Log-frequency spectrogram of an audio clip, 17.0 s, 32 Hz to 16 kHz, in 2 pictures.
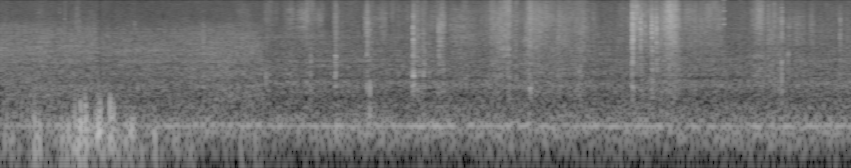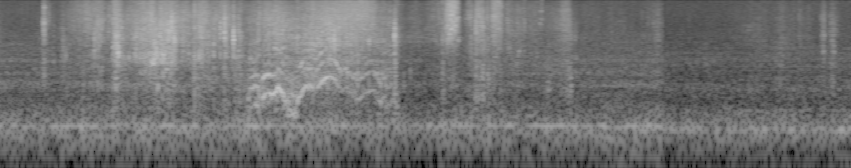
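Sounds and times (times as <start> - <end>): rustles: 2.6 - 15.2.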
